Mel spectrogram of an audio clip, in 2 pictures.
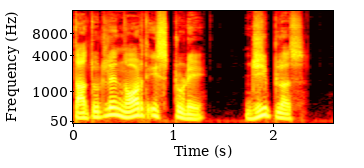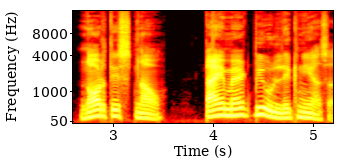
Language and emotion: Goan Konkani, neutral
